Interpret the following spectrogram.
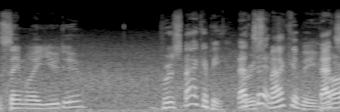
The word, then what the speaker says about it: Maccabee: He says you do pronounce his name correctly. Did I say it the same way you do? Bruce Maccabee.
